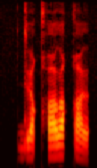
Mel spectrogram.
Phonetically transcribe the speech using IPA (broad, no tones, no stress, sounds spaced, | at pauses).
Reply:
d ʉ qʰ o q ə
